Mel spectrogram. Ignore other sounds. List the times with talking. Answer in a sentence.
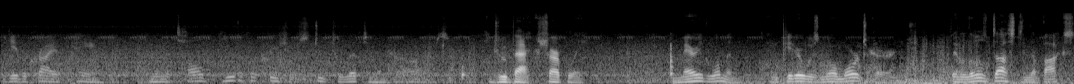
The talking can be heard from 0.0 to 5.8 s and from 6.7 to 10.6 s.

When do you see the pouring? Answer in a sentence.
The pouring can't be heard in this clip.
